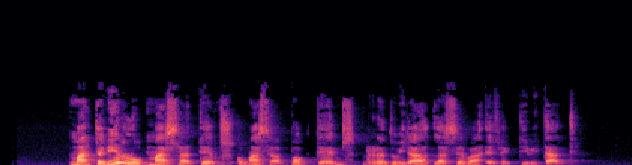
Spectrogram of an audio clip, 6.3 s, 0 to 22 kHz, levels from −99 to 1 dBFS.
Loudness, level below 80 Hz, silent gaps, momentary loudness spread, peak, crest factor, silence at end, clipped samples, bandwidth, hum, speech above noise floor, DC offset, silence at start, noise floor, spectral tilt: -23 LUFS; -72 dBFS; none; 14 LU; -2 dBFS; 24 dB; 0.7 s; under 0.1%; 10 kHz; none; 53 dB; under 0.1%; 0.7 s; -77 dBFS; -6 dB/octave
